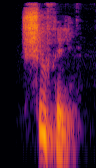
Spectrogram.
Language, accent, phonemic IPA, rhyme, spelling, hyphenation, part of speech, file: English, Southern England, /ˈʃuːfi/, -uːfi, shoefie, shoe‧fie, noun, LL-Q1860 (eng)-shoefie.wav
- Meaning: A photograph that one takes of one's own shoes while one is wearing them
